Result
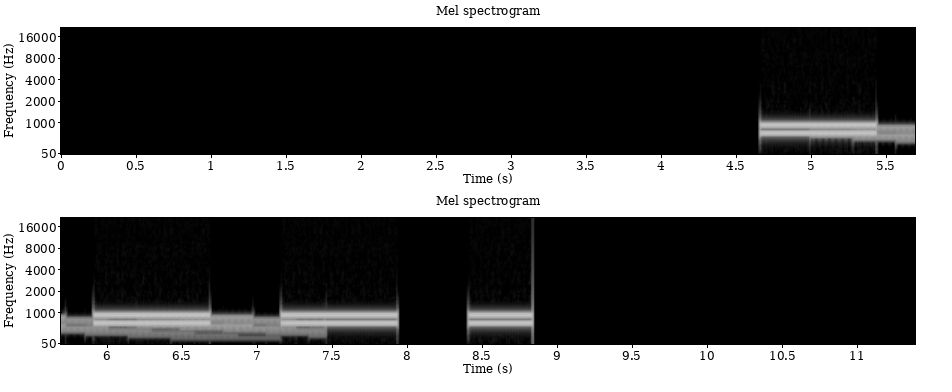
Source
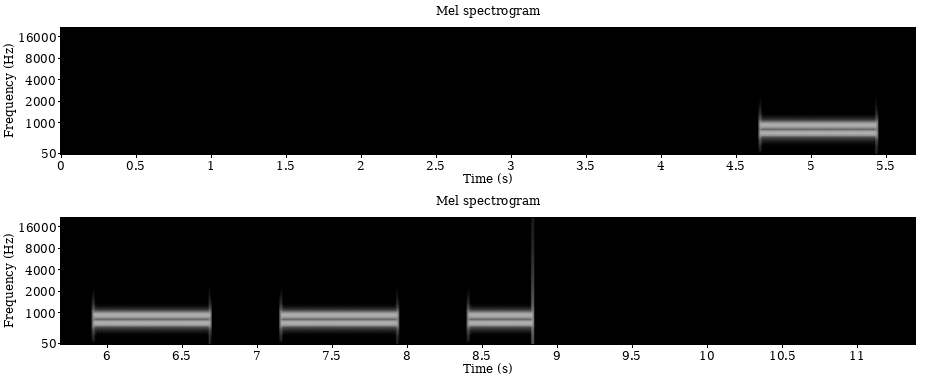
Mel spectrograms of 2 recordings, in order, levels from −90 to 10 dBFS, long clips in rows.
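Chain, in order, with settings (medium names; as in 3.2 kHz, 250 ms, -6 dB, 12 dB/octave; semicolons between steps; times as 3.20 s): short-mantissa float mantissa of 8-bit; 4.70–7.46 s: frequency-shifting echo 287 ms, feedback 62%, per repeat -77 Hz, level -16.5 dB; trim +8 dB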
